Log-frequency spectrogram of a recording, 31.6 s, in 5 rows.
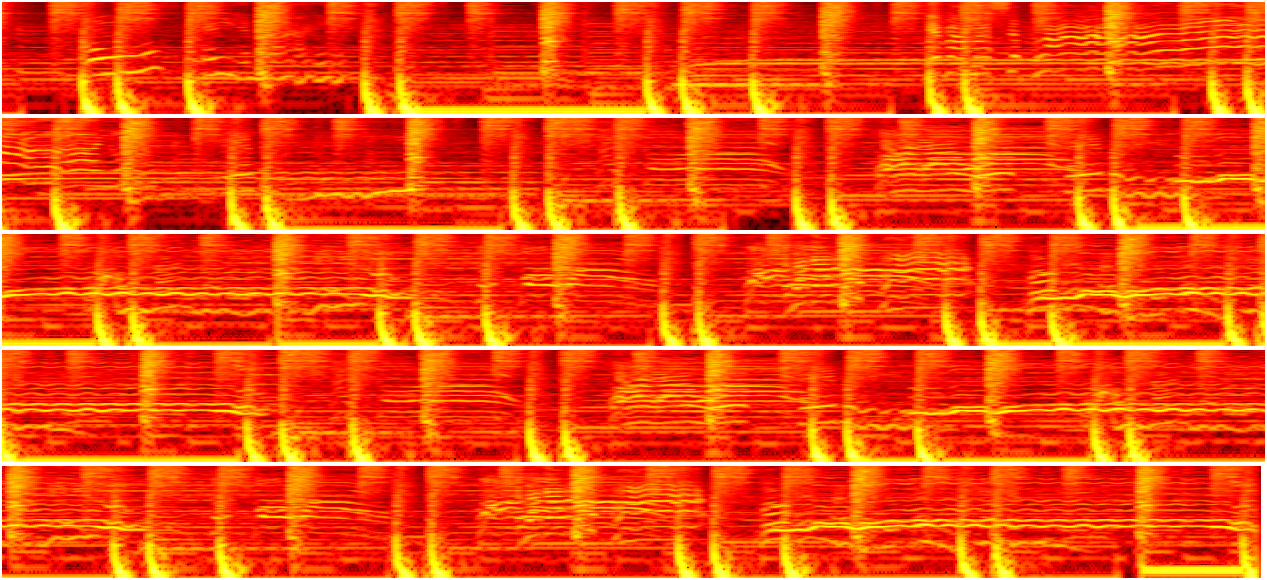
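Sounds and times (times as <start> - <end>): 
drum kit: 0.0 - 31.5.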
